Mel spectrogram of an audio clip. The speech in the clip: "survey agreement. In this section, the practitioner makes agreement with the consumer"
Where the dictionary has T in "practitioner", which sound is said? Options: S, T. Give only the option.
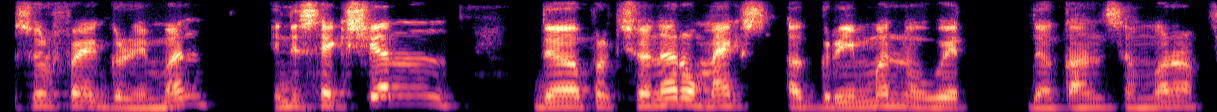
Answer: S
